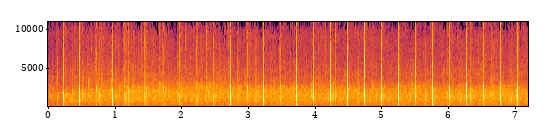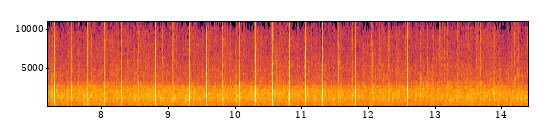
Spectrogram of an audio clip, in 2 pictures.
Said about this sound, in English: I would ask for applause for that group.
